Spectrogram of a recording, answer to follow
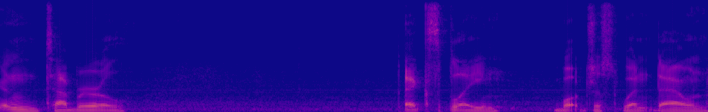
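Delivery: normal talking voice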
